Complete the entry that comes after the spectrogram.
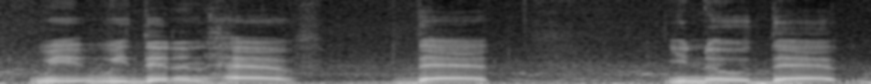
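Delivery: ordinary delivery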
